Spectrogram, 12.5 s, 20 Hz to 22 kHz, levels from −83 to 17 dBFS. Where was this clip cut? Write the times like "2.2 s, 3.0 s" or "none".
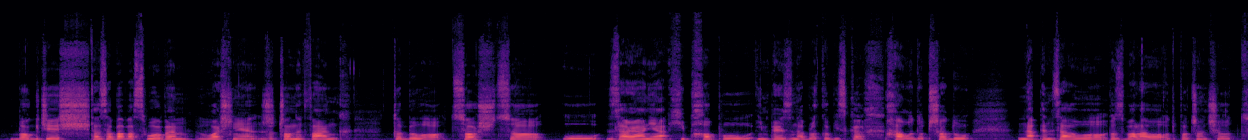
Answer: none

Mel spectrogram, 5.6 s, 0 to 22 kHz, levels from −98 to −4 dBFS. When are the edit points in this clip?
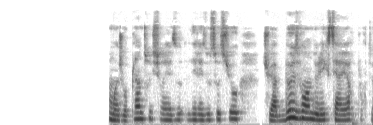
1.6 s, 3.9 s

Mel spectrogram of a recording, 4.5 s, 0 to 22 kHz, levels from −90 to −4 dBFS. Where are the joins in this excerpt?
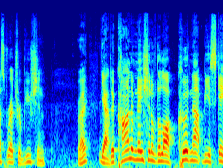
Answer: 2.0 s

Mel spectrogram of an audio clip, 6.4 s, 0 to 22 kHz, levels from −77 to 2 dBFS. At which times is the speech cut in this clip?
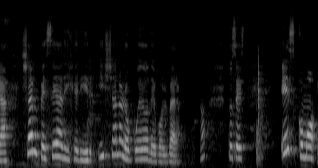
3.9 s

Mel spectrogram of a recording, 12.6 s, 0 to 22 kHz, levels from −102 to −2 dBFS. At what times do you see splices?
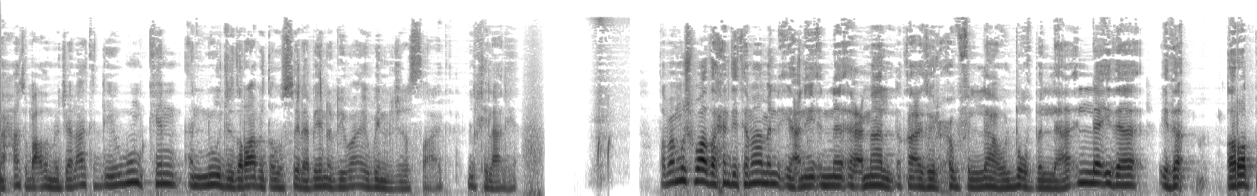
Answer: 6.4 s, 11.5 s

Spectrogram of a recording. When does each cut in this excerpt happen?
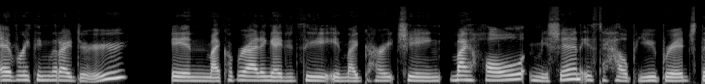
4.4 s

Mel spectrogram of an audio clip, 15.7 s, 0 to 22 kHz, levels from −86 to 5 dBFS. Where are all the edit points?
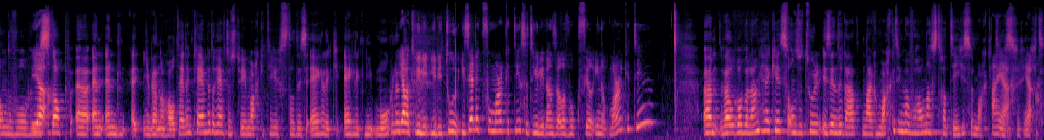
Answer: none

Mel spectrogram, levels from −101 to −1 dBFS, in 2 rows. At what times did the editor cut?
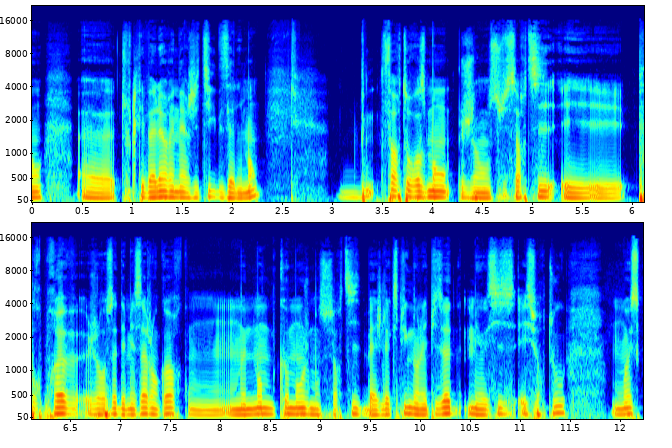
none

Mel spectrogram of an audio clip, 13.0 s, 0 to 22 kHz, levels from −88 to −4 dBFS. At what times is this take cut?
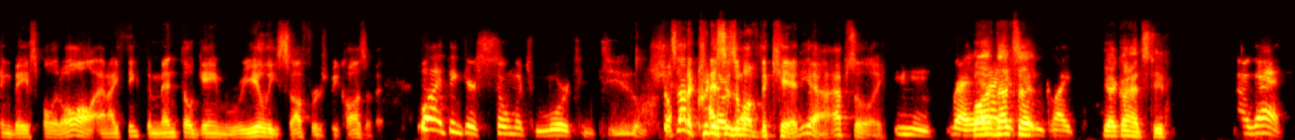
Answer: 6.7 s, 8.8 s

